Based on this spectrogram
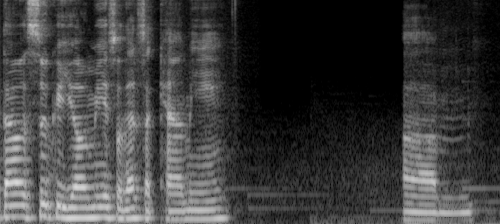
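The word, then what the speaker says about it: Tsukuyomi: like that was Sukuyomi.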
